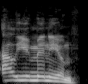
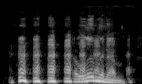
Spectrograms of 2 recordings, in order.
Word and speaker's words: aluminium: Pronounce aluminium. Aluminum.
